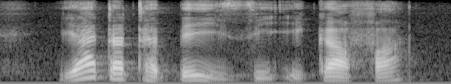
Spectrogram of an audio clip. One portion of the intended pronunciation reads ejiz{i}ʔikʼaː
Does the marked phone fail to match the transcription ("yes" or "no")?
no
